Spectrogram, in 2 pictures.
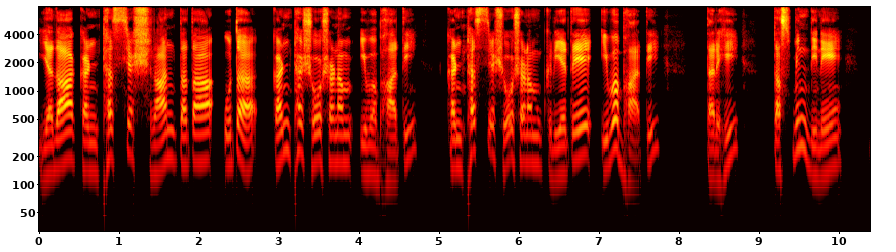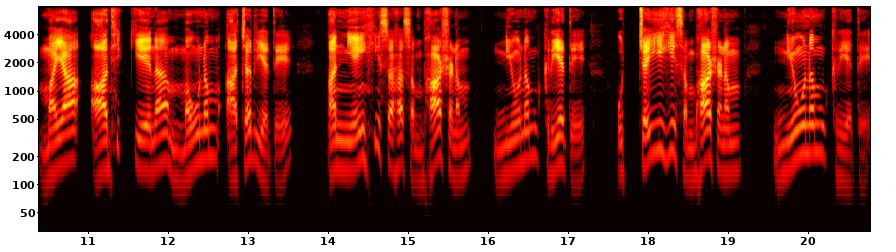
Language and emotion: Sanskrit, neutral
